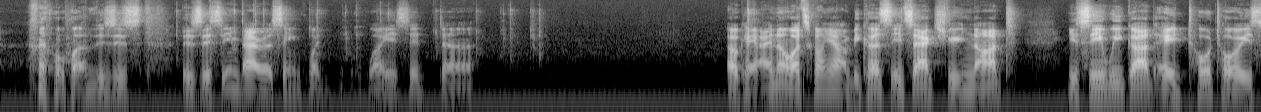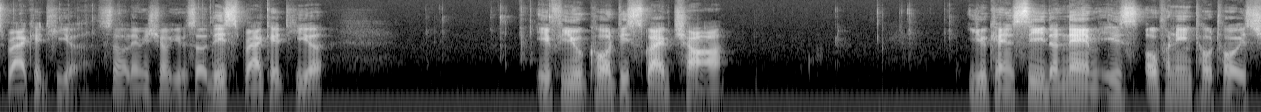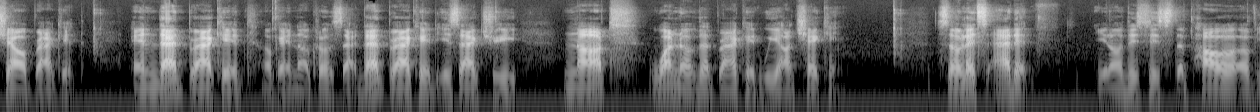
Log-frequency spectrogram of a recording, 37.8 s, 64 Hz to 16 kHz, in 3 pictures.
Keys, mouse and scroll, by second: 0.0-2.3 typing, 2.5 Right, 3.5 Return, 3.8-5.5 typing, 7.5 ctrl+g, 12.1-15.2 typing, 16.9 n, 17.5 h, 21.6-24.4 typing, 26.1 ctrl+g, 27.9 super+w, 29.1-30.6 typing, 34.2 ctrl+g, 35.3-37.8 typing.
